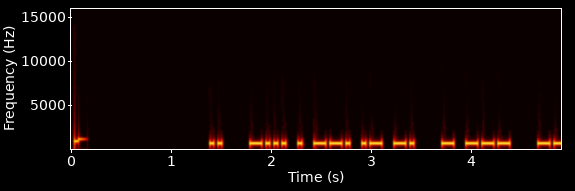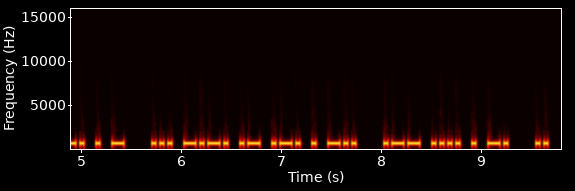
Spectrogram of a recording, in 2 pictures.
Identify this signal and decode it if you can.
Morse code, heard as a keyed tone, about 30 wpm, 700 Hz. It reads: I BEGAN TO GET SCARED WHEN I
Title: Sentences from Top 1000 Words - Review Part 4 - 30wpm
